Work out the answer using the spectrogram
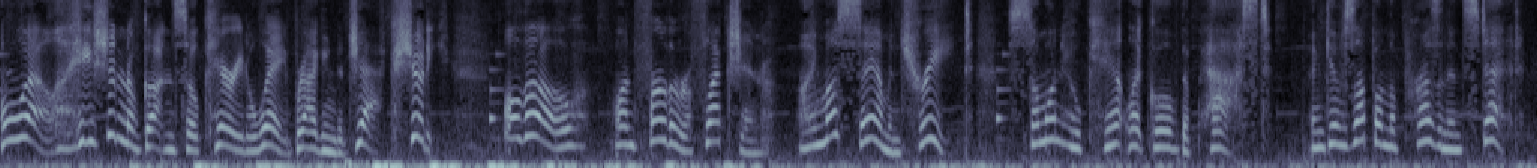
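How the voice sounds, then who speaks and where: A woman's voice: high voice, big pitch swings, moderate pace, fairly bright tone, poor audio. A woman voicing a youthful boyish bard in an anime video game, playful, sly and musing with a lilting theatrical delivery. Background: game music.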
